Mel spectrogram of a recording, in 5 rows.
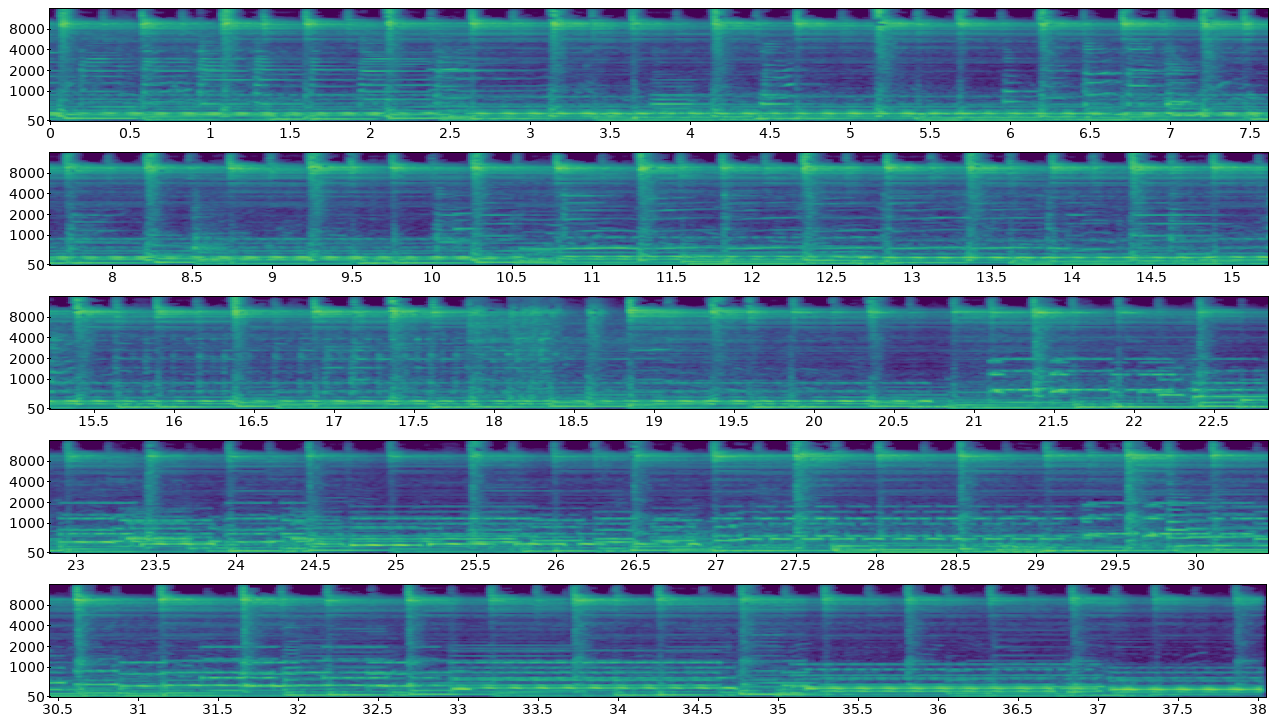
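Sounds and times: bass line: 0.0 - 38.0
organ-toned keyboard: 0.0 - 38.0
steady drum beat: 0.0 - 38.0.

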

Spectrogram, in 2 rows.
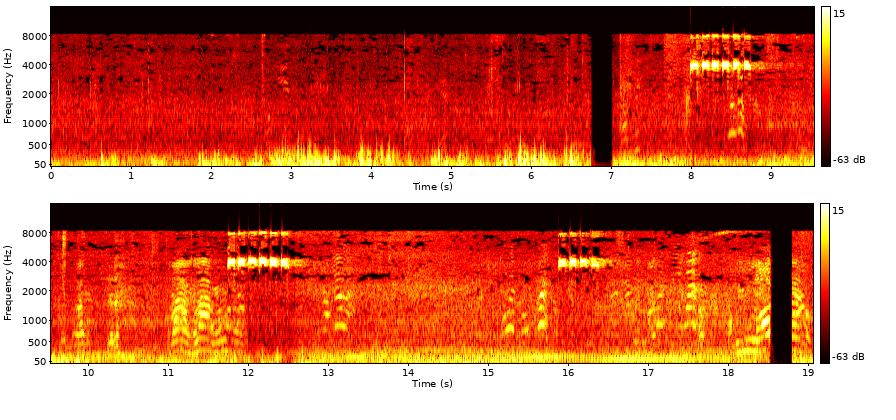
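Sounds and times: high-pitched electronic alarm beeping: 15.9 - 16.7.

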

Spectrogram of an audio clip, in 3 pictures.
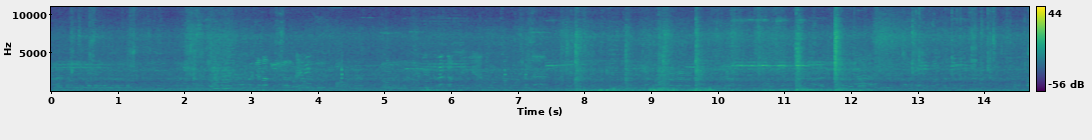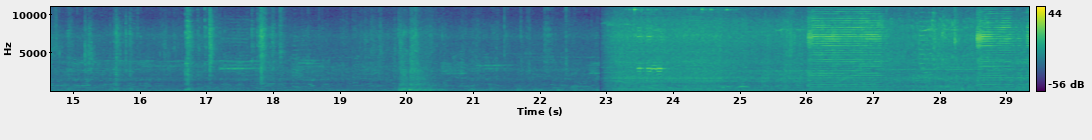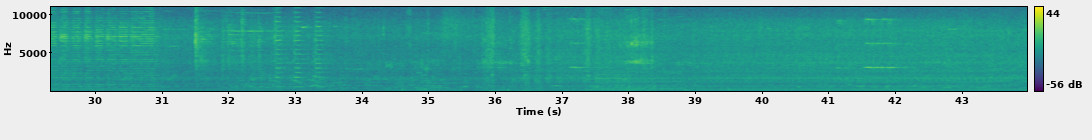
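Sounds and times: diesel engine running: 22.9 - 43.9.

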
